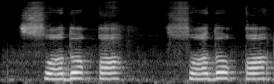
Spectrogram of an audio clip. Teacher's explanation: صاد یہ حروف مستعلیہ میں سے ہے اس لیے اس کو پر کرنا ہے، قاف یہ بھی حروف مستعلیہ میں سے ہے اس کو آپ نے پر کرنا ہے۔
